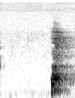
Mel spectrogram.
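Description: A single short bark from a dog indoors, sudden and fairly close after near silence, fading quickly.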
